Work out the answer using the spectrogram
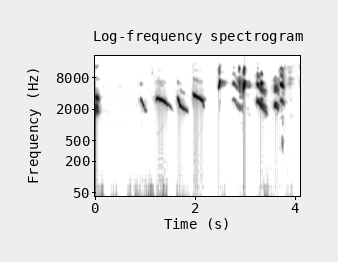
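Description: Green-winged saltator singing a quick run of clear, slurred whistles, some falling and some rising, then a burst of higher, sharper notes.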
